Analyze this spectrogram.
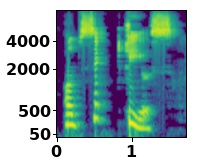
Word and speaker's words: obsequious: Let me listen to how it is pronounced. Let me go ahead and put on my earphone for this one. Obsequious. Okay, obsequious.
